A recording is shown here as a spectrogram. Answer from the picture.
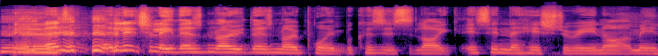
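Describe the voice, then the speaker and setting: Someone talks at a very fast pace with an English accent. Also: woman. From England. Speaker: college soccer player. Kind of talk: casual podcast conversation.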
